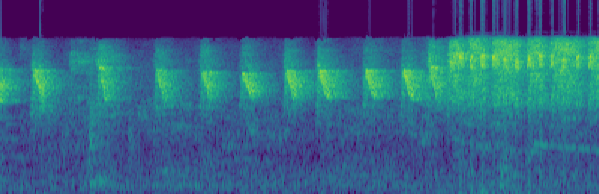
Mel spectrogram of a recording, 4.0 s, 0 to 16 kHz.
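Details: Caged greater green leafbird singing actively in rapid 'shooting' style, its song filled with mimicry of other birds. Loud, high chirped notes repeat about every 0.4 seconds, then break into a fast, dense trill.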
